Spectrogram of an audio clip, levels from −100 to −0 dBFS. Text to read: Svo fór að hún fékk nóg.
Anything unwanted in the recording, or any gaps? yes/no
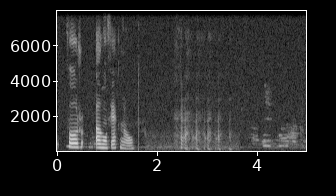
yes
